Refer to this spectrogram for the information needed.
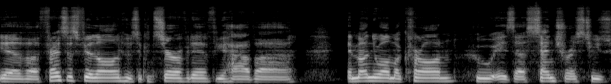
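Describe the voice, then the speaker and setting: Fairly high pitch from a man. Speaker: YouTuber. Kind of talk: political rant vlog. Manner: fast; animated.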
